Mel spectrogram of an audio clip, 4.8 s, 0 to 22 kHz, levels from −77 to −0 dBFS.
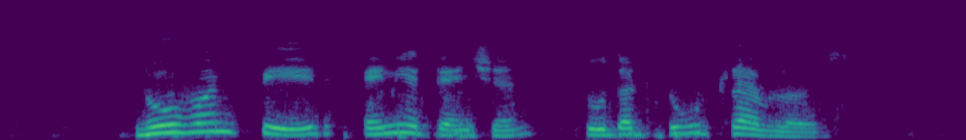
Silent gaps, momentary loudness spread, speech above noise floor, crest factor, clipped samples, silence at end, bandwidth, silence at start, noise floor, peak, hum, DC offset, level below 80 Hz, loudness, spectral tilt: none; 12 LU; 47 dB; 16 dB; under 0.1%; 0.75 s; 6.2 kHz; 0.7 s; -77 dBFS; -14 dBFS; none; under 0.1%; -72 dBFS; -31 LUFS; -9.5 dB/octave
